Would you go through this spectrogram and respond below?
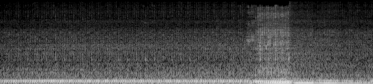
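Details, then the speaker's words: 1947 Ford 8N tractor after adjustment, which cured earlier choking and coughing on revving: low steady idle rising cleanly when revved, no cough or stumble; normal acceleration. "I don't know how much of that you can hear but it does sound like I got the pickup so yeah who knows"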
